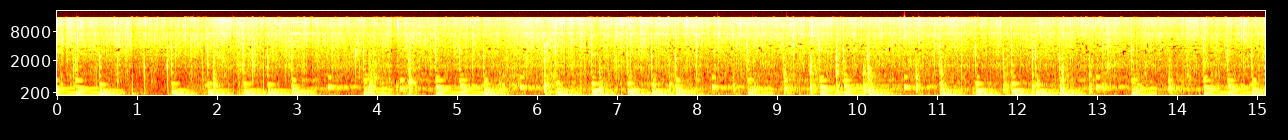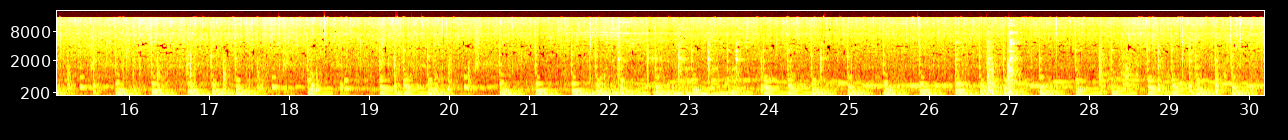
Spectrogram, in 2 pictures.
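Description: Chopped onions sizzling in hot oil in a nonstick frying pan, with a wooden spatula scraping and tapping the pan as it stirs them. Background music with a melody line plays over it, and there is one sharper knock near the end.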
